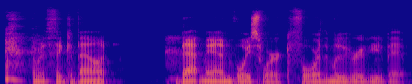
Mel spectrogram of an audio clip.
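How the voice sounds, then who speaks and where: A man hosting a call-in talk show, rambling and enthusiastic as he thinks out loud with his caller. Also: sits low, normal speed. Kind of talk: casual call-in chat.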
